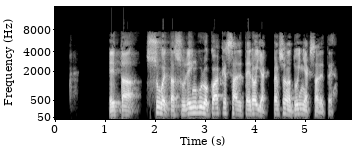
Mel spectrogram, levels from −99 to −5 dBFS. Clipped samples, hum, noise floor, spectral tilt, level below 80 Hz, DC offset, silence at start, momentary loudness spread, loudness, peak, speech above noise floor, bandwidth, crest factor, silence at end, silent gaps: under 0.1%; none; under -90 dBFS; -3.5 dB/octave; -62 dBFS; under 0.1%; 1.1 s; 6 LU; -16 LUFS; 0 dBFS; over 74 dB; 7.8 kHz; 18 dB; 0.3 s; 1.74-1.83 s, 4.30-4.37 s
